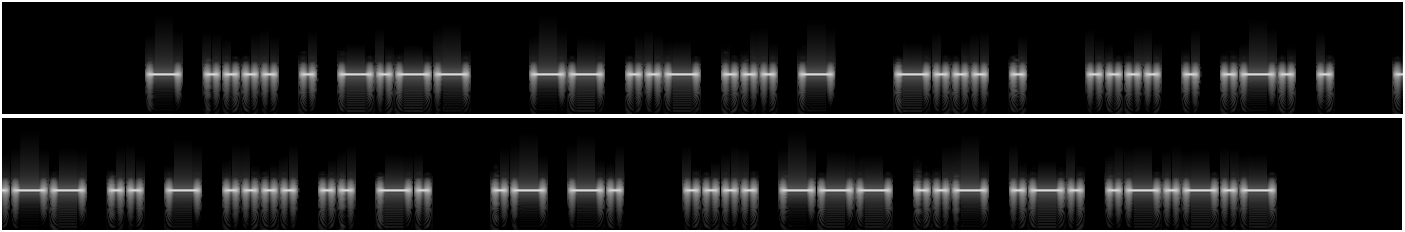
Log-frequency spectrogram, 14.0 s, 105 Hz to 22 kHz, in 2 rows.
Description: Morse code, heard as a keyed tone, about 25 wpm, 700 Hz. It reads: THEY MUST BE HERE WITHIN AN HOUR.
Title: Sentences from Top 1000 Words - Review Part 4 - 25wpm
